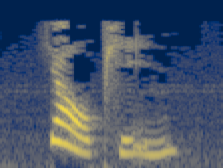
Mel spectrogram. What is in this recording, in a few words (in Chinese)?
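"药品", Mandarin; chinese flashcards; hsk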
